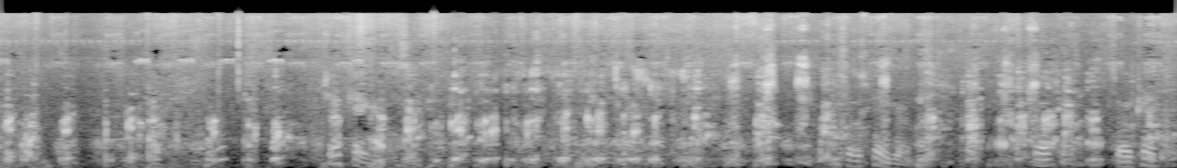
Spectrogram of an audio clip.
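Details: Sixteen newborn piglets a few days old with their protective mother near Kingston, Ontario, Canada: dense rapid squeals and grunts overlapping, a person speaking softly over the litter.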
